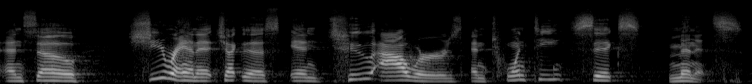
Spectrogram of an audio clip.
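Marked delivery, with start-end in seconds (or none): 2.9-7.4 very slow, drawn-out for impact; slow emphatic reveal. Real, not acted. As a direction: spell the time out slowly. Dramatic time reveal.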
